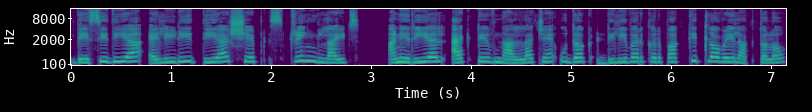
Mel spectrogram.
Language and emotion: Goan Konkani, neutral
